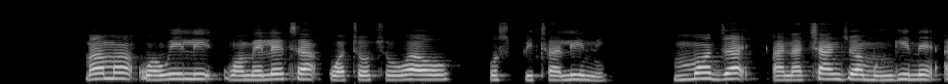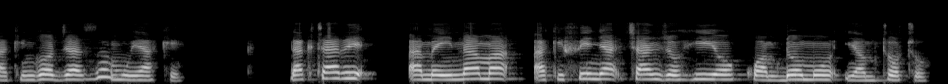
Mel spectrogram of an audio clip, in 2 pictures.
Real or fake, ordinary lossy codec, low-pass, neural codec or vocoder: real; AAC, 48 kbps; 7.2 kHz; none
